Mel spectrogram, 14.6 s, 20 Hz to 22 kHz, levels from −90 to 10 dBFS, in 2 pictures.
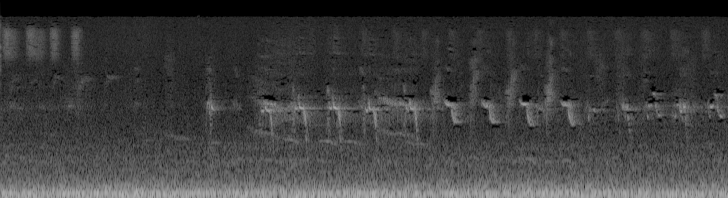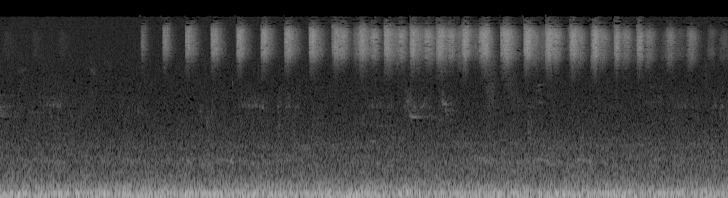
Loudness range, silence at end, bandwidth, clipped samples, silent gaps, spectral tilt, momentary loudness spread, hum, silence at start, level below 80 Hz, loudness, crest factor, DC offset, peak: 8 LU; 0 s; 16.5 kHz; under 0.1%; none; -3 dB/octave; 10 LU; none; 0 s; -32 dBFS; -27 LUFS; 20 dB; under 0.1%; -8 dBFS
